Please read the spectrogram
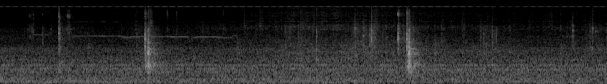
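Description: Two sharp clicks, about two and a half seconds apart, the second louder, over a steady low background hiss as a wooden coil-winding jig and cordless drill are handled.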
